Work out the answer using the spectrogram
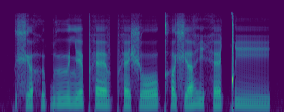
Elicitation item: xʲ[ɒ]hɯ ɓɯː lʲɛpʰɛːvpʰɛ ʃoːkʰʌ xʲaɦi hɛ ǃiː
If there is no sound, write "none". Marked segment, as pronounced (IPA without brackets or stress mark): ʌ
